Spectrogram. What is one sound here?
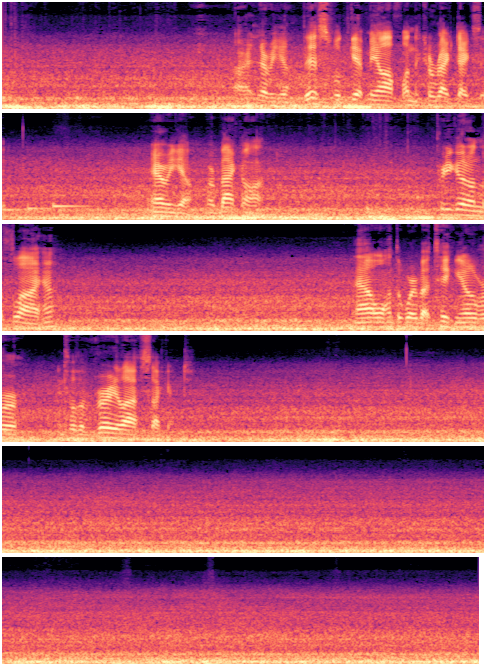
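A car hums steadily along a highway, with a low rumble of road noise from the inside.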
